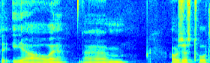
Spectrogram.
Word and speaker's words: Yahweh: Now when I say Yahweh, it's YHVH. So if you prefer saying YHVH, then that's up to you. I did a video a while back why I pronounce it Yahweh.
